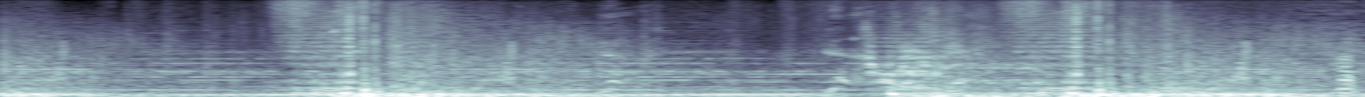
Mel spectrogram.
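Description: Confringo blasting-spell explosions in Hogwarts Legacy, loud booming bursts with rumbling, crackling debris, one blast swelling near two seconds and another around four and a half, over a continuous roaring bed.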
